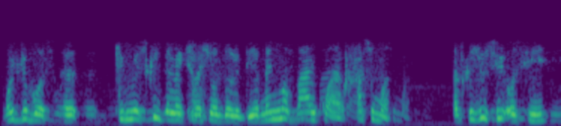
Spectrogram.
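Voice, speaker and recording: A man with a Senegalese French accent talks politics in a forceful, emphatic way, swinging between Wolof and French mid-sentence. His voice sits fairly high for a man. The sound is thin and tinny, like a phone line. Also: normal speed. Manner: forceful and emphatic, repeating words. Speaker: commentator. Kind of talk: political commentary.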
